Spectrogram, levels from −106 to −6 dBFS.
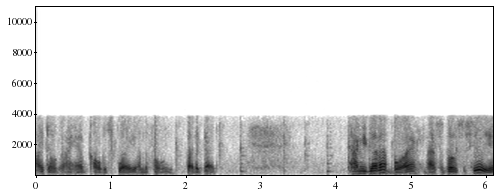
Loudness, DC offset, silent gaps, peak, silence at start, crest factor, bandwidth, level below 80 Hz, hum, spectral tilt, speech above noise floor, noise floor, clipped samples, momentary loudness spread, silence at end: -22 LUFS; under 0.1%; none; -4 dBFS; 0 s; 18 dB; 4 kHz; -64 dBFS; none; -11 dB/octave; 37 dB; -58 dBFS; under 0.1%; 14 LU; 0 s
